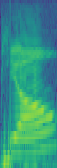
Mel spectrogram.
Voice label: "piao2", mandarin, female

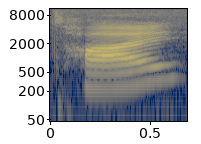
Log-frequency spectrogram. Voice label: "cai2", mandarin, female

